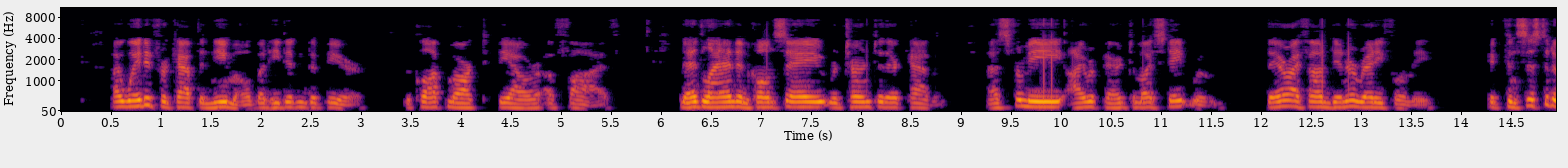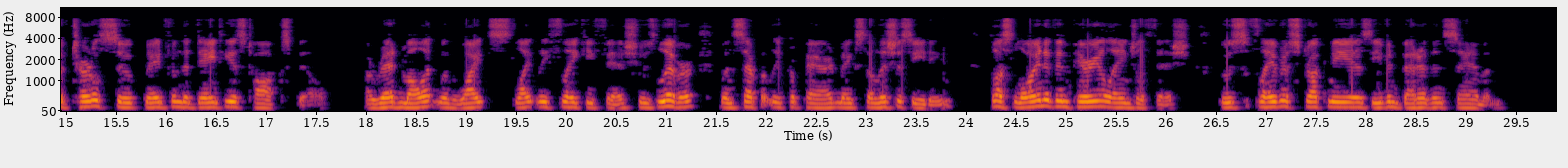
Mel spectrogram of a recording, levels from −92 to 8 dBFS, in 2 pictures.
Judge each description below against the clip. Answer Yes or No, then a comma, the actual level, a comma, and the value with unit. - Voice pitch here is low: No, medium, 150 Hz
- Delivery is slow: No, average, 160 wpm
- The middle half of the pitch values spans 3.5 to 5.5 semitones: No, average, 2.7 semitones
